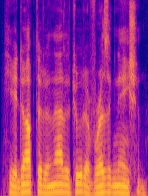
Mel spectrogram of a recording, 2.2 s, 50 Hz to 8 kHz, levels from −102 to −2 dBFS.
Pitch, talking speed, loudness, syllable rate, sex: 105 Hz, 160 wpm, -18 LUFS, 6.8 syllables/s, male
